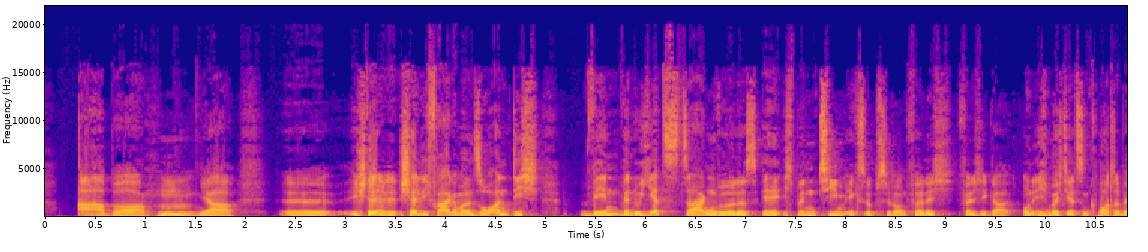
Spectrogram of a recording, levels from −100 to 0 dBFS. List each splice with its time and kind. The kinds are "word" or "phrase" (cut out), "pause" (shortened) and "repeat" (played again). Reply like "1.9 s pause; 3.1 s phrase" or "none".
none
